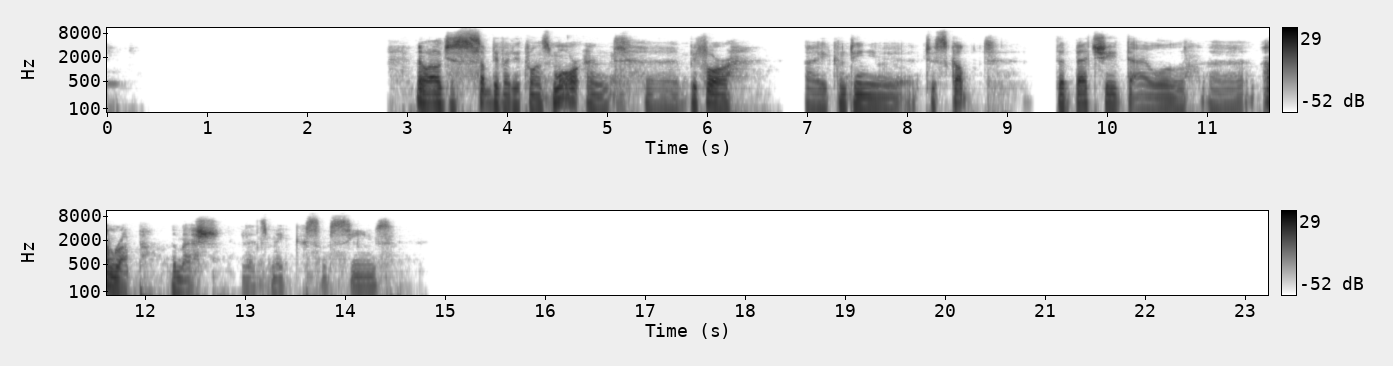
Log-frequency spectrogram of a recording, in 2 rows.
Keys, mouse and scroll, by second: 2.7-3.8 middle drag, 4.2 Tab, 8.6 Tab, 9.7 a, 10.9 u, 18.8 ctrl+z, 19.7 click, 20.4 ctrl+x, 20.7 ctrl+z, 21.2 ctrl+z, 22.2 shift+e.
